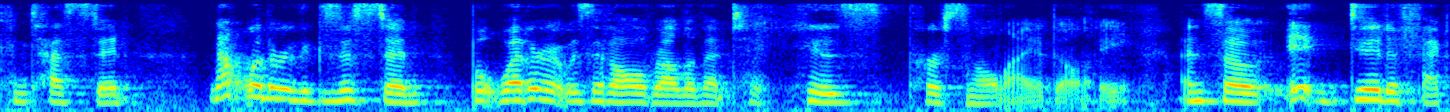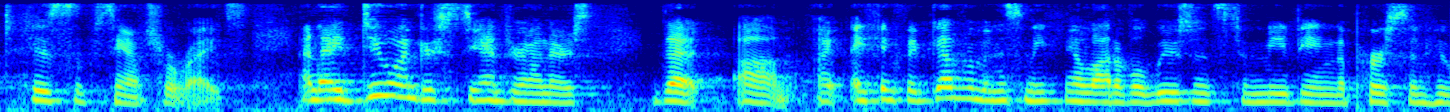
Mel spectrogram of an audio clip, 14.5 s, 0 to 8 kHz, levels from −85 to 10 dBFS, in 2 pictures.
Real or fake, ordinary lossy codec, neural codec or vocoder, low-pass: fake; MP3, 64 kbps; codec, 16 kHz, 1.1 kbps, Voila-Tokenizer; 7.2 kHz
